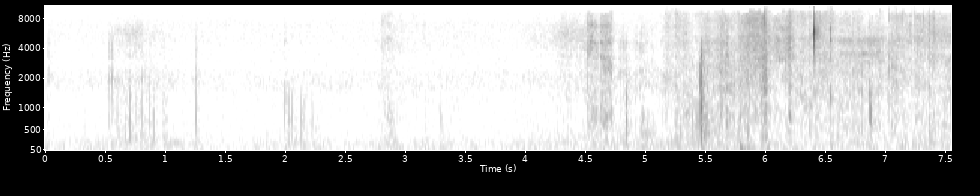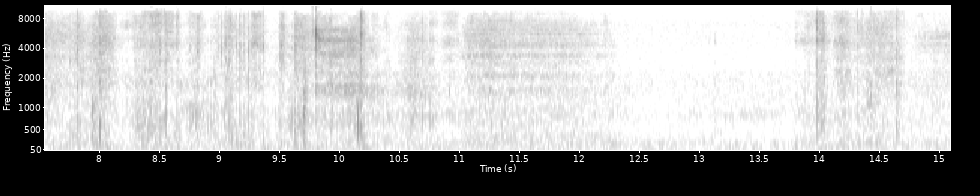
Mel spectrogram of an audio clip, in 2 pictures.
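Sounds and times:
magazine pages being turned: 0:04.5 - 0:10.4.

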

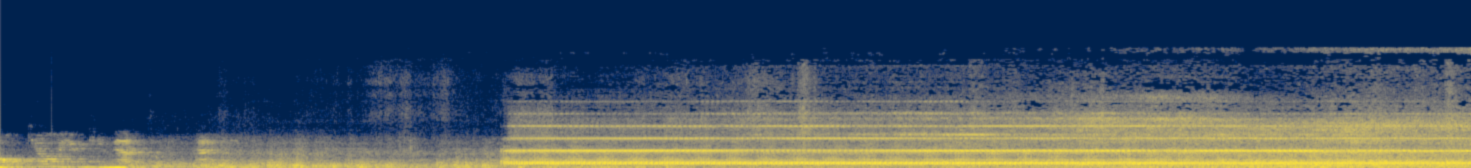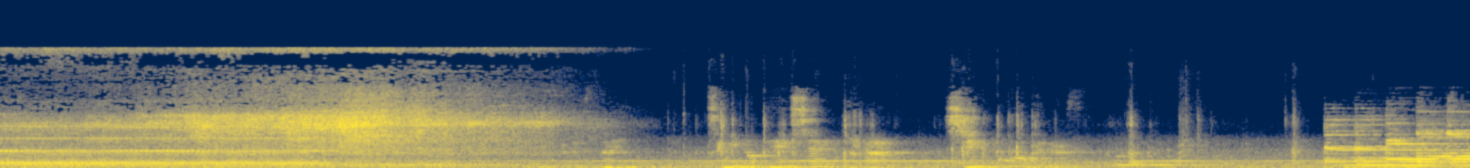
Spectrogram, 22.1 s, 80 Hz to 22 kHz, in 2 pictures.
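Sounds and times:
electric warning buzzer: 0:03.8 - 0:15.6
hiss of arriving train: 0:03.8 - 0:16.0.

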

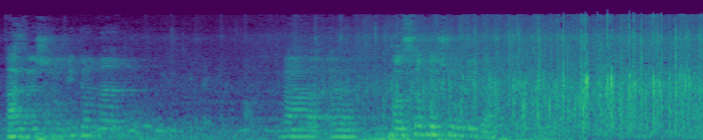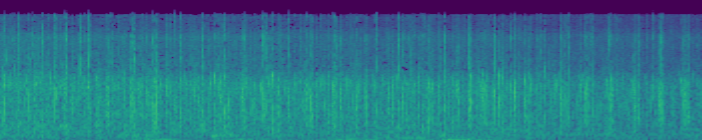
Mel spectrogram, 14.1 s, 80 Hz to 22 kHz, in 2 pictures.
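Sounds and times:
crowd applauding: 0:03.6 - 0:14.0.

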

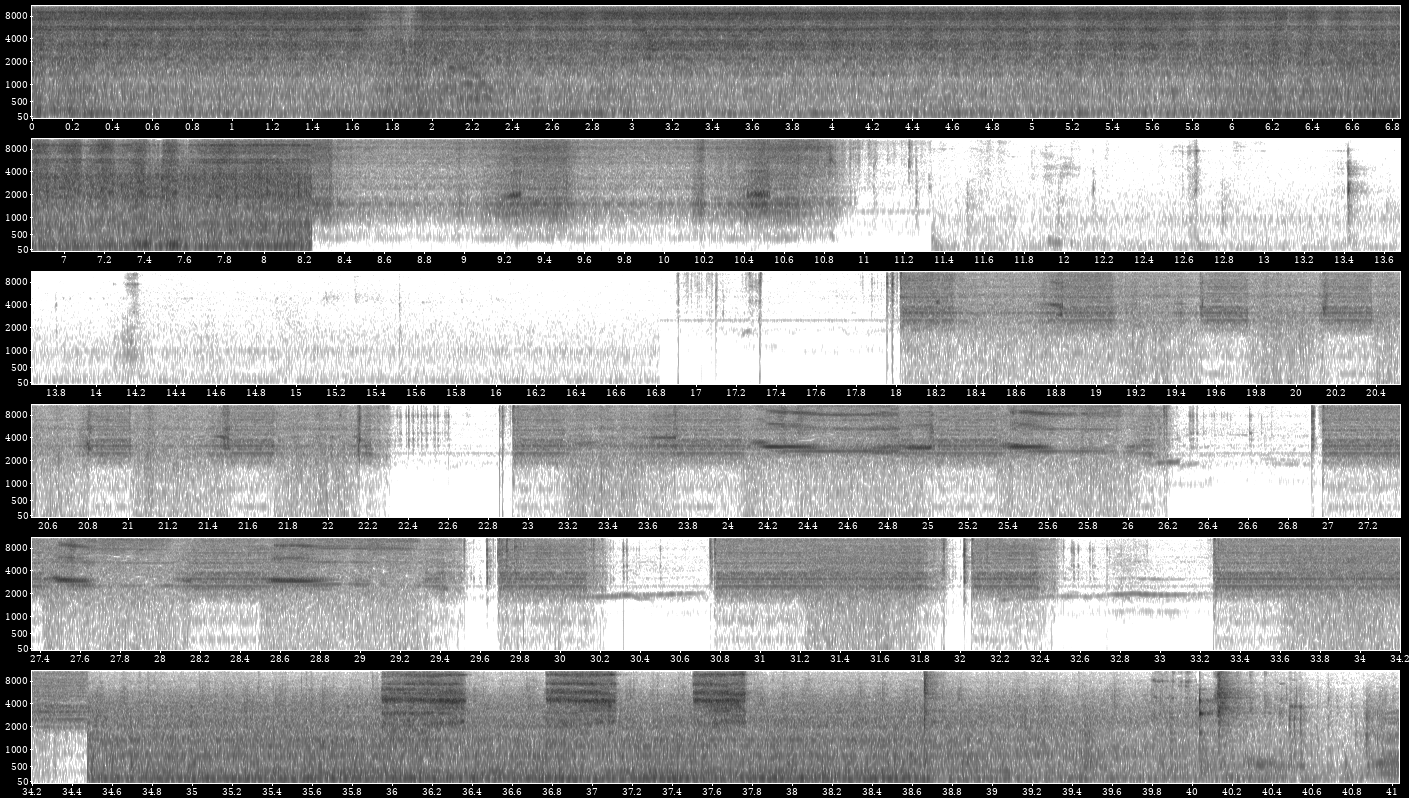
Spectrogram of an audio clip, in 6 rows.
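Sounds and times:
metal lathe cutting hiss: 0:35.9 - 0:37.8.

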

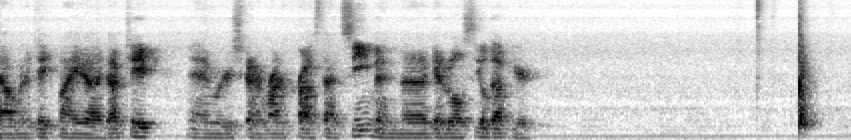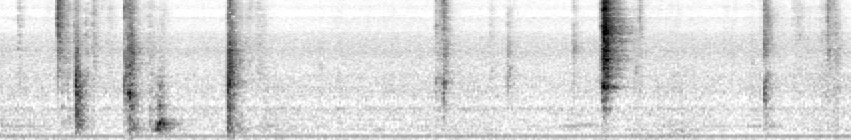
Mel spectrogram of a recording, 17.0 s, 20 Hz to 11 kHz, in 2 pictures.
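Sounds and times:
low steady hum: 0:00.0 - 0:17.0
duct tape ripping: 0:14.5 - 0:15.0.

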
